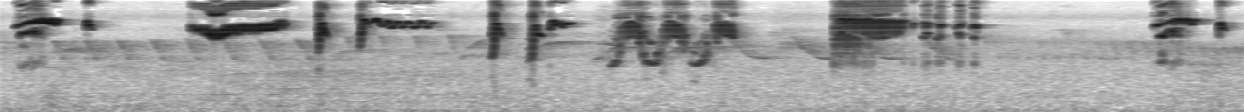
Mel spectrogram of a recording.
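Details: Varied song of a caged orange-headed thrush used to spur reluctant birds: dense bursts of high piercing whistles and harsh buzzy notes, fast mimicking phrases separated by short pauses.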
